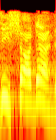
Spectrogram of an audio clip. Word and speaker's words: de Chardin: The philosopher Richard Teilhard de Chardin, did I say that right? De Chardin? Yeah, there you go.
